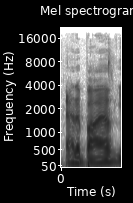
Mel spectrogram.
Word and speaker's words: Adebayo: I'm pretty interested to see if I want to say if I pronounce his name wrong, Adebayo. – Adebayo, yeah.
